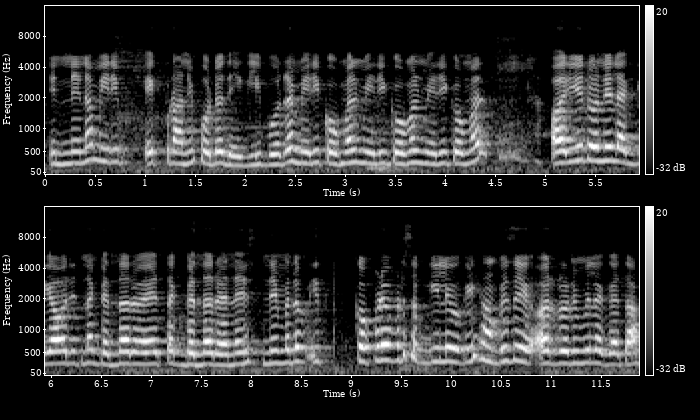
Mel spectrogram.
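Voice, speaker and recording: A young woman vlogs from her home and speaks into a phone camera. Her voice sits a little high. She chats casually and tells stories in an animated way, repeating words for emphasis. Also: fairly quick, few pauses. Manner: chatty, animated storytelling with repeated phrases. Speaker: vlogger. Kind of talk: casual home vlog chat. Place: at home, indoors.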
